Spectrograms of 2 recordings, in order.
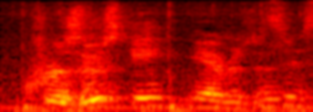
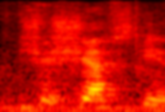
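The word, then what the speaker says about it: Krzyzewski: matter what no excuses can anybody pronounce that name looks like crusi it's not shashki is the way you pronounce it yeah pardon Shi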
